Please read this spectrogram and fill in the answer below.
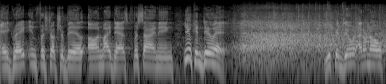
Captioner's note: laughter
